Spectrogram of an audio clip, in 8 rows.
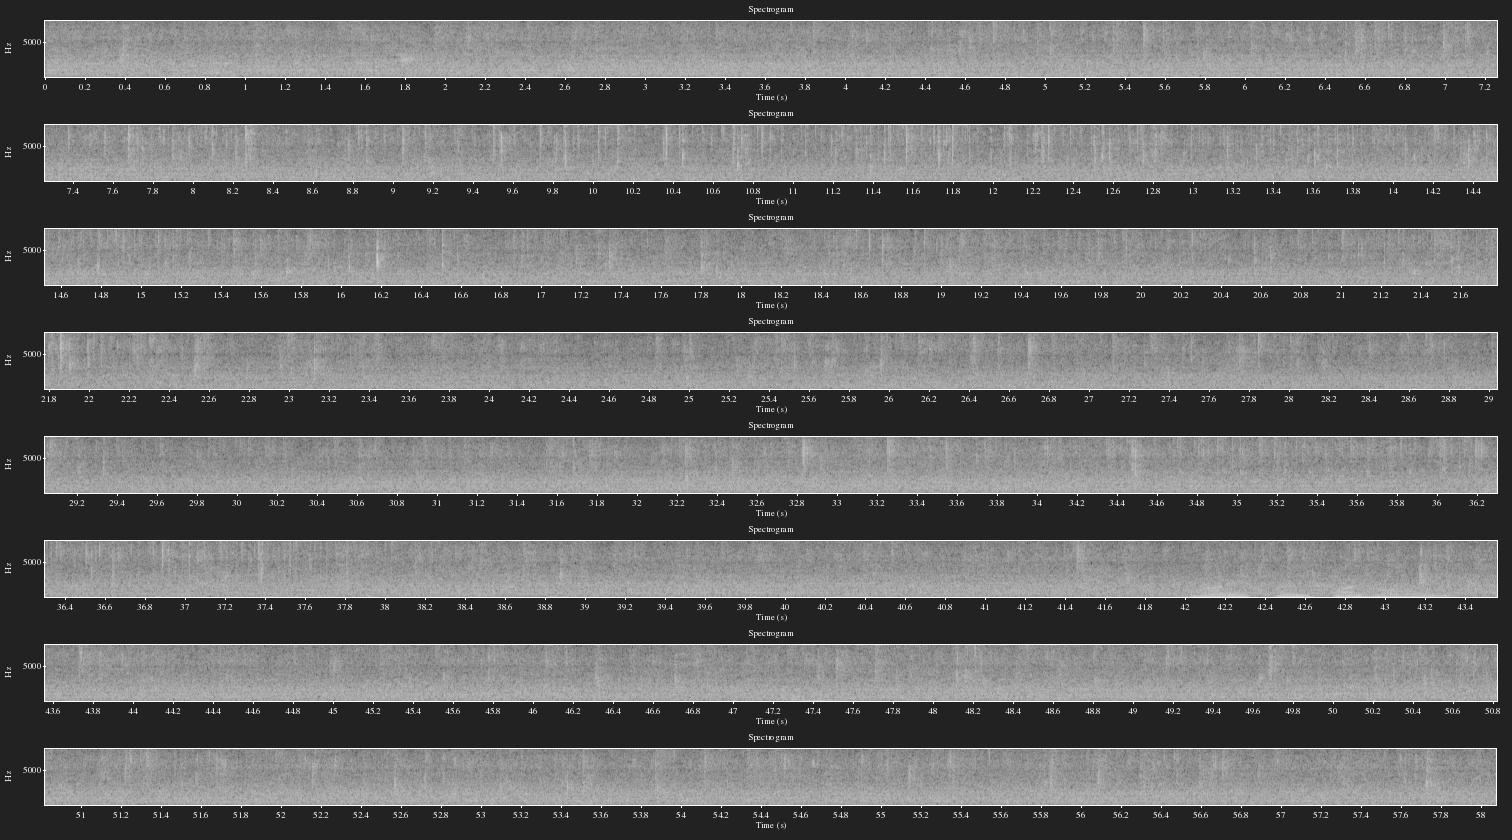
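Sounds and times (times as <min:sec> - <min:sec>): rain on wet pavement: 0:00.0 - 0:58.0.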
